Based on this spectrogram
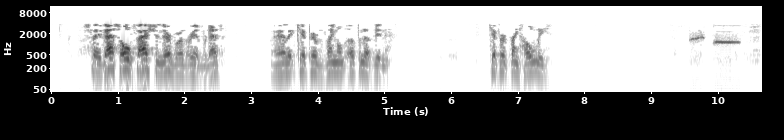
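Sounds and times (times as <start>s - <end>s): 
speech: 0.6s - 2.7s, 3.3s - 5.2s, 6.6s - 7.6s
person whistling birdlike notes imitating a pet bird: 9.6s - 10.4s.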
